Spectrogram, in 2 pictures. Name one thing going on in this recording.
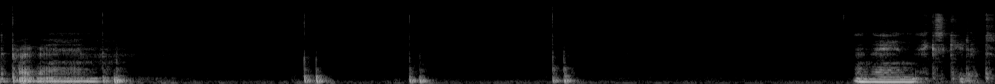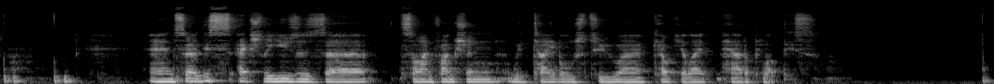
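Calculator keys click softly as they are pressed.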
